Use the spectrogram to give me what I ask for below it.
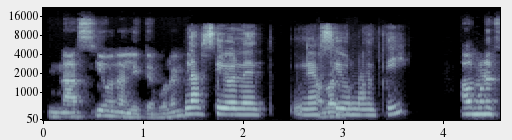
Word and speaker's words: nationalité: Quelle est ta nationalité? নাসিওনালিতে বলেন। Nationalité. আমার মনে হয় ফ্রেঞ্চ Quelle এটা আরো বেশি ভালো করে উচ্চারণ করে।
